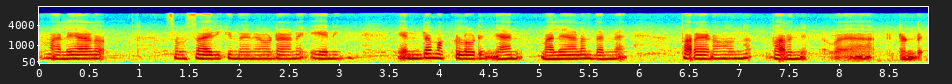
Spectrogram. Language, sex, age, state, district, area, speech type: Malayalam, female, 60+, Kerala, Thiruvananthapuram, urban, spontaneous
